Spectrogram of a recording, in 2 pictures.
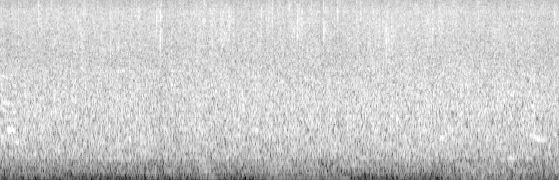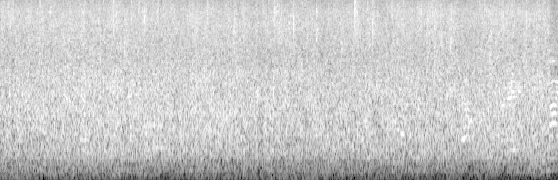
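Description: Strong wind blows steadily outdoors and rustles the trees.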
